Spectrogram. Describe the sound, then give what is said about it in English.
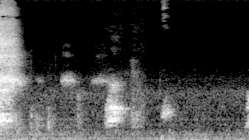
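A few short, faint dog barks and yips sound, spaced irregularly over a few seconds, with a brief noisy burst at the start and no one talking. “Oh, are you ready for the dogs barking?”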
